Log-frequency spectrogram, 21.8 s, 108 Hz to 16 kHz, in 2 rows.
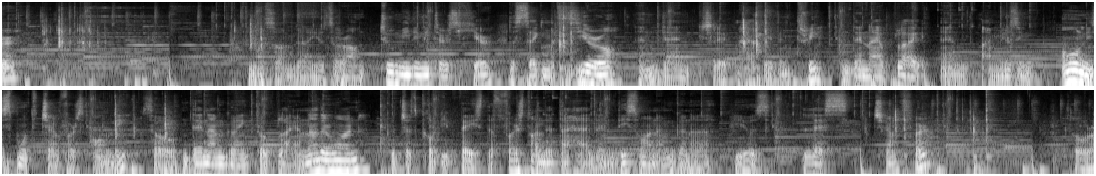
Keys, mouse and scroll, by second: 0.0 click, 0.1-1.0 typing, 2.1 click, 2.3 click, 2.4 1, 3.1 click, 4.6 scroll down 2, 5.5 KP_0, 5.6 KP_Enter, 6.9 middle click, 7.1 middle click, 7.4 KP_3, 7.6 KP_Enter, 8.6 middle click, 9.5 middle click, 10.1 middle click, 12.0 F3, 12.5 F3, 12.8 right click, 13.4 click, 14.0 right click, 14.7 click, 16.5 click, 17.9 click, 18.5 click, 19.5 click, 19.6 click, 19.8 1, 20.6 KP_Enter.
